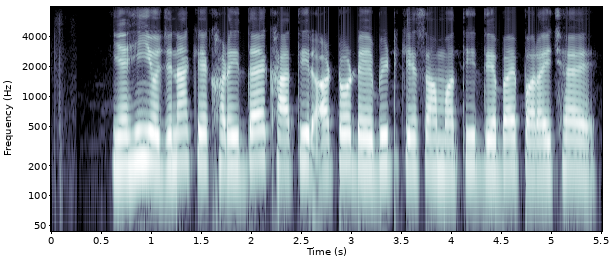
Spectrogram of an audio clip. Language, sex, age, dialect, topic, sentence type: Maithili, male, 25-30, Eastern / Thethi, banking, statement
